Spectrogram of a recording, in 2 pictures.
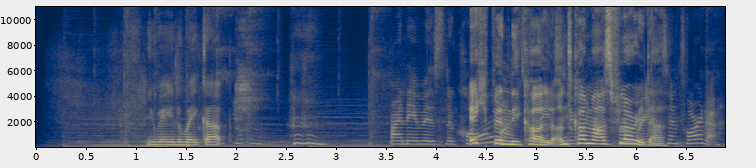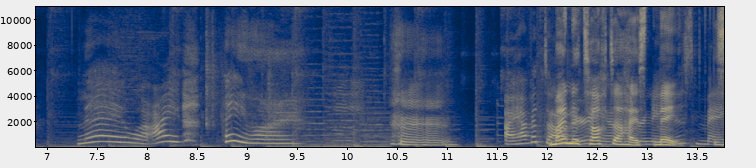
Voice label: Voice Over Fröhlich

